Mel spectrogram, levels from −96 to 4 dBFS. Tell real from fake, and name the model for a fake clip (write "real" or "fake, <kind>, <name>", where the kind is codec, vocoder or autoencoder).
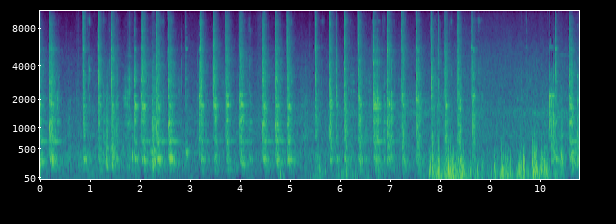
real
